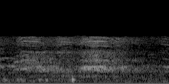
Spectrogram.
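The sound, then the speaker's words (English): A raucous basketball crowd chants "we will win" in unison at a championship game, a loud, continuous rhythmic roar of many voices that swells briefly near the middle. “And I believe that we will win chant from that raucous crowd you referenced a moment ago.”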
